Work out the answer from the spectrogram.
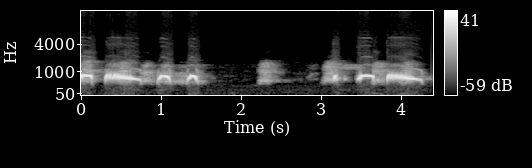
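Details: Close decoy spotted dove cooing in the morning, double-ending style: a long falling coo followed by two short ones, a soft breathy note, then another phrase ending in an extended coo.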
